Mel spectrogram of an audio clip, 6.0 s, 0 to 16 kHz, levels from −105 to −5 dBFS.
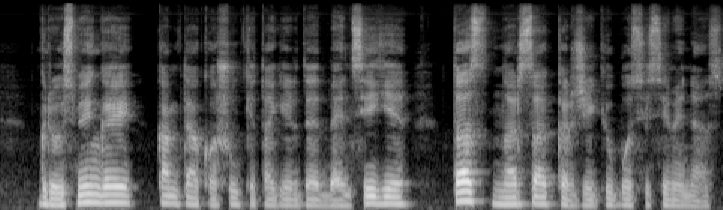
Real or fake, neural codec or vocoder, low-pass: real; none; 14.4 kHz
